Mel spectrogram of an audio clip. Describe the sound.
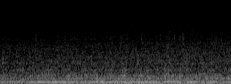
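Boat engine droning as the boat motors through increasingly rough water on a bay in Terrebonne Parish, Louisiana; a steady, even low hum with a faint broad wash over it, no voices.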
